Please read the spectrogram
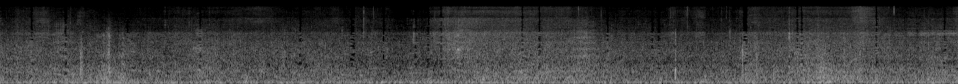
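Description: Small waves washing onto a pebble beach, with wind on the microphone; the wash swells a little louder about halfway through.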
